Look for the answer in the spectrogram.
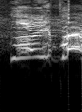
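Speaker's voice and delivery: loud, high delighted gasp of a swooning fan; mock swoon. Woman swooning over a handsome man, loud and high. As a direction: squeal it like she's smitten.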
